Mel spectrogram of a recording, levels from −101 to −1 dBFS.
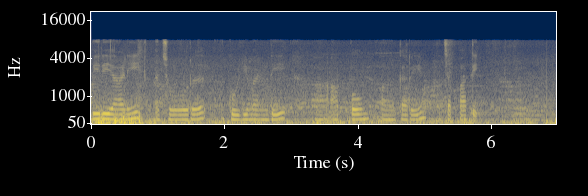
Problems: none marked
